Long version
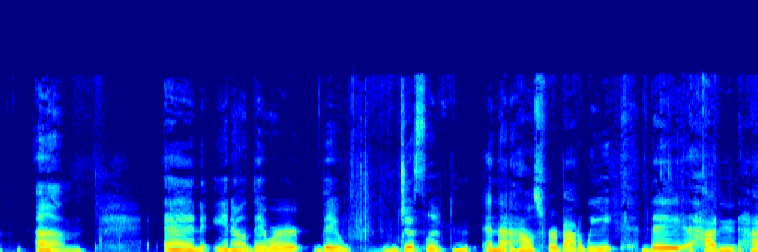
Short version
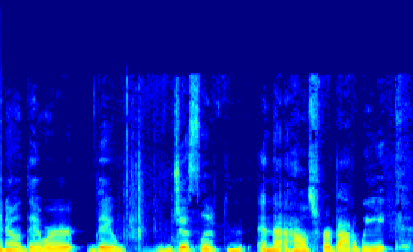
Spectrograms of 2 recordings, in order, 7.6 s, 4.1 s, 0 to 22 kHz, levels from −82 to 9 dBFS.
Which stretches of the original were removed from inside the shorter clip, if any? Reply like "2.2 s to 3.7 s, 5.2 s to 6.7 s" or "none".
none

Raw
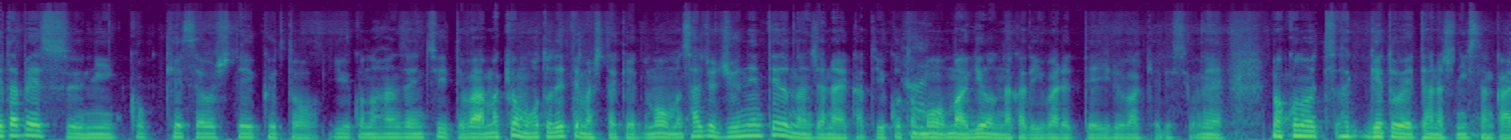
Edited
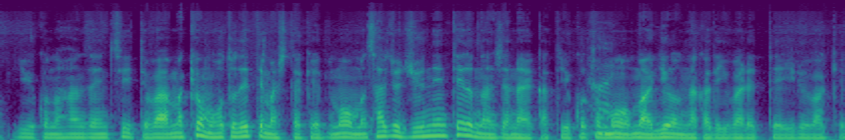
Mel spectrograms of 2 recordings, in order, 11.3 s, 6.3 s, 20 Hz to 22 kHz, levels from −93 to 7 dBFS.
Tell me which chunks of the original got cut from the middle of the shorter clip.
none

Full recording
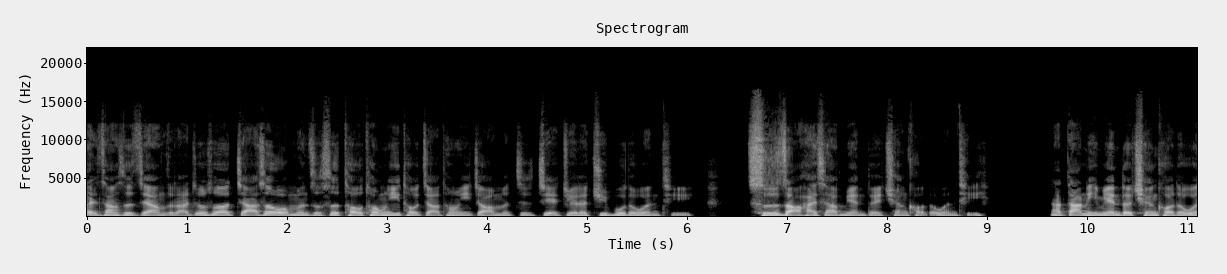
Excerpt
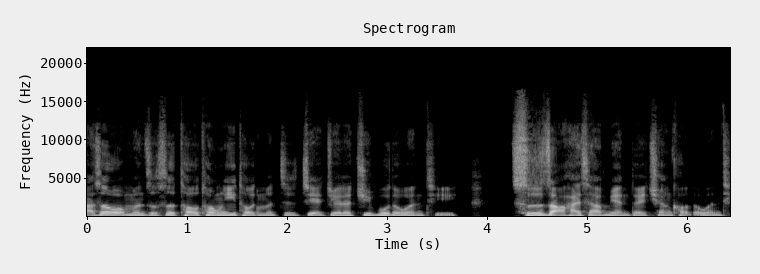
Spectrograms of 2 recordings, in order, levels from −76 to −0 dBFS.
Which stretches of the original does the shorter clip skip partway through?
3.3 s to 4.1 s

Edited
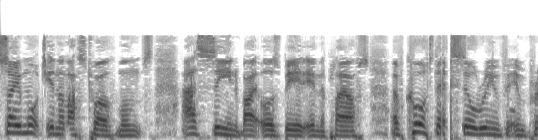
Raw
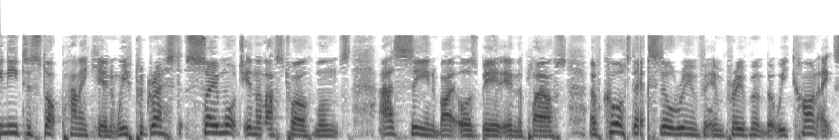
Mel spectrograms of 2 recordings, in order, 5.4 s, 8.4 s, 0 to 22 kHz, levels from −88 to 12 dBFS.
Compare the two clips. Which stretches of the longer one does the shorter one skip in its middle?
none

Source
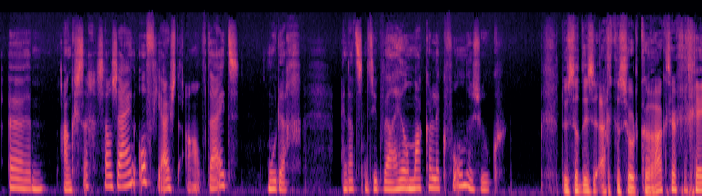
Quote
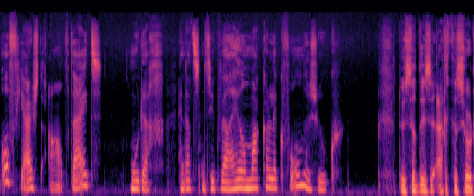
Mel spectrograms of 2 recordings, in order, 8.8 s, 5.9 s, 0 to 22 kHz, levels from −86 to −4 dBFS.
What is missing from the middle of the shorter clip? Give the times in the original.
3.9 s to 4.2 s

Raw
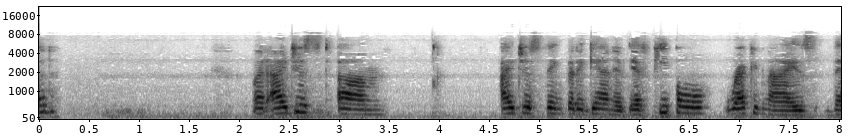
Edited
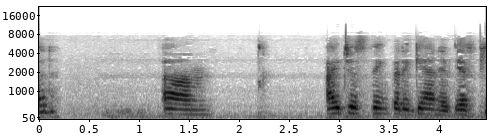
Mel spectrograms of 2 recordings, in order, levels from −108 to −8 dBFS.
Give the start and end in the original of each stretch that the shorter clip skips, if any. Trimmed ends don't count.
1.2 s to 2.9 s

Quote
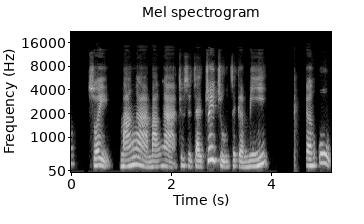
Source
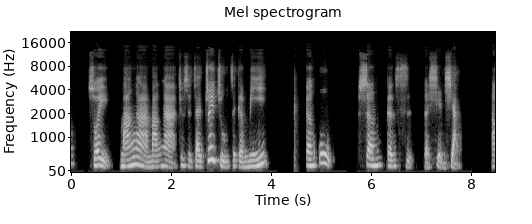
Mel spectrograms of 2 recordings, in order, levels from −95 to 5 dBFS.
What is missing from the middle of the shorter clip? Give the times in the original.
none

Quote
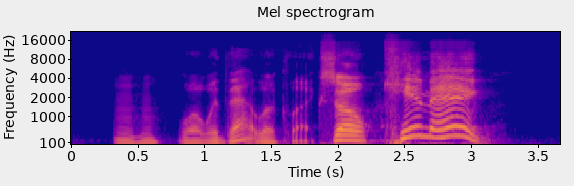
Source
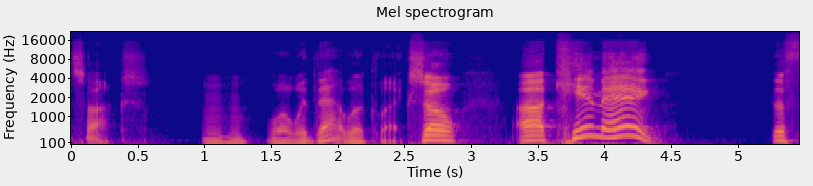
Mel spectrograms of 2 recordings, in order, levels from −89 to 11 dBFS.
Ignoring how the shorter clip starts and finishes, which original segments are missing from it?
3.0 s to 3.6 s

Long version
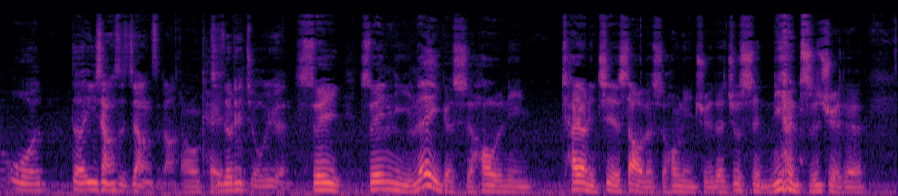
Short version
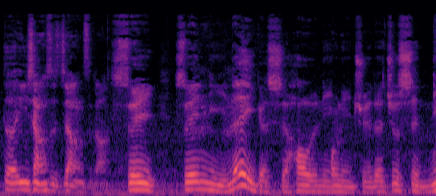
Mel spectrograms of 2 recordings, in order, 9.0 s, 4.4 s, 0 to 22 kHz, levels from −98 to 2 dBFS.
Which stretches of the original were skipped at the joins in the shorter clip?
1.8 s to 2.9 s, 5.2 s to 6.7 s

